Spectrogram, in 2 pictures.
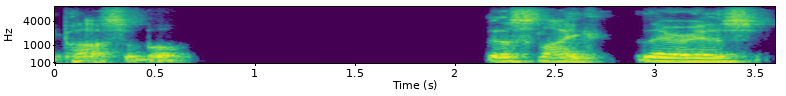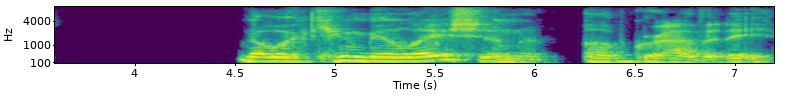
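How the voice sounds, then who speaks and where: This man talks at a very slow pace, his pitch fairly high with ordinary variation. Vocal fry runs through his voice. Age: 80s+. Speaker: Buddhist teacher. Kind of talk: dharma talk.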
